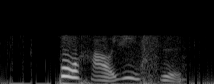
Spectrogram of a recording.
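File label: "不好意思", Chinese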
